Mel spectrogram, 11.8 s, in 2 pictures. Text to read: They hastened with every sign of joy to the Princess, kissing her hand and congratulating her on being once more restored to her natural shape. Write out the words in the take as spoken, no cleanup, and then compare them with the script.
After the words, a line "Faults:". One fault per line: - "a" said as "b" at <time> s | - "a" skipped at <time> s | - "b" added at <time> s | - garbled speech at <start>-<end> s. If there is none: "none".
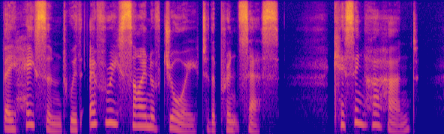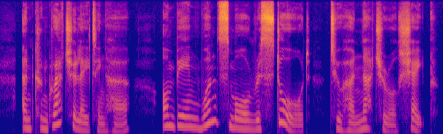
They hastened with every sign of joy to the Princess, kissing her hand and congratulating her on being once more restored to her natural shape.
Faults:
none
